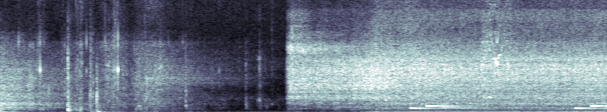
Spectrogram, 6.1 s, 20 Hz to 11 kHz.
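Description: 2017 Ford Explorer's 2.3-litre turbocharged four-cylinder EcoBoost engine being started: a steady rush of air comes in about three seconds in, a low engine rumble follows a moment later and settles into a smooth idle. Over the idle, the dashboard's door-ajar warning chime sounds in short repeated tones, twice.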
